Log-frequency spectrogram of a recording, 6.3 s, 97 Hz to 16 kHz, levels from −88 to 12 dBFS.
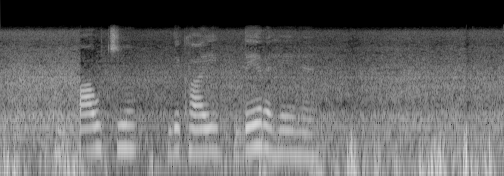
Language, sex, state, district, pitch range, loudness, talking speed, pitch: Hindi, female, Haryana, Rohtak, 185-205 Hz, -17 LUFS, 45 wpm, 195 Hz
